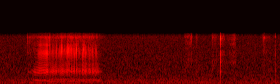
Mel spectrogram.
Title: English Bulldogs snoring away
